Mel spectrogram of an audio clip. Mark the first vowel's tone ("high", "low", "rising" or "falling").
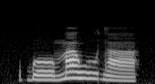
low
